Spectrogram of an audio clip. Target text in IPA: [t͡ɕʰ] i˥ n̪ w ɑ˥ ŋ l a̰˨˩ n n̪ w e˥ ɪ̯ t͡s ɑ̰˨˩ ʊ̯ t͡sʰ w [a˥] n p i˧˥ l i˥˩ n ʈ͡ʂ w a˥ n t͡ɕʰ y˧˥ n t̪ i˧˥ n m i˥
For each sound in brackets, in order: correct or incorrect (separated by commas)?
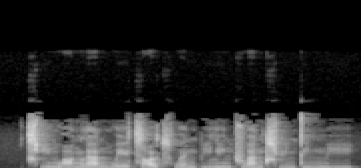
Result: correct, incorrect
